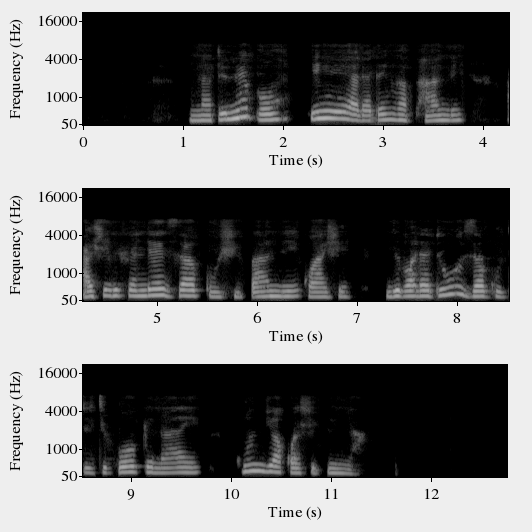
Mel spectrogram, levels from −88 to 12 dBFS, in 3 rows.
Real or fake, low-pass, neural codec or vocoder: fake; 7.2 kHz; codec, 32 kHz, 1.9 kbps, SNAC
